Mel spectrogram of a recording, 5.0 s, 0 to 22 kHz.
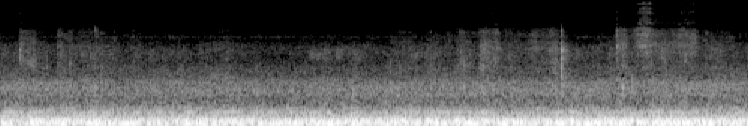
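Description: VIA Rail's the Canadian, pulled by two GM F40PH-2 diesel locomotives, rolls into Sudbury Junction, Ontario, on a minus-19°F day, a steady, loud low rumble that holds evenly throughout with no voices.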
